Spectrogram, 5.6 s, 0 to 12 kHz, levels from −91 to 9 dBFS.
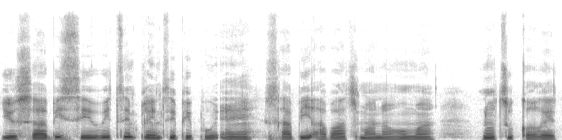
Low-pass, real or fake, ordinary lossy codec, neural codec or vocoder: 10.8 kHz; real; none; none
